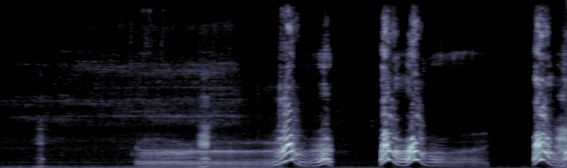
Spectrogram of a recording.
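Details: Chihuahua protective of its car: a sustained buzzy growl of about two seconds leads into a pair of snapping barks, then another growl with a double bark in it, and a final sharp bark.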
